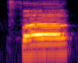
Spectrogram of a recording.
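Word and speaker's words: فاء: red is called and this is pronounced exactly like the letter F in English the name is fire and the sound is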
